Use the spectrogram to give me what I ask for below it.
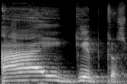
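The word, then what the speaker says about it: Αἴγυπτος: يضيف لها نها نهايه الواو والسين دي الفورمه كده بتاعه اللغه اليونانيه اللي هي تعادل حرفي الاوميكرون سيجما فبدا ينطقها ايجيبتوس مش عايزك تتخط ما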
